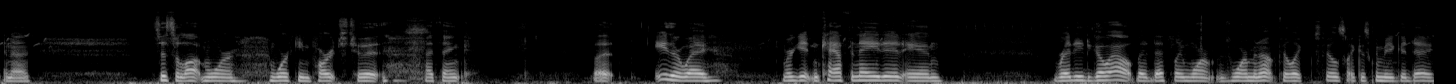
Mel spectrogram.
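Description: At a moderate pace and with long, frequent pauses, the voice comes through as a dry sound with no echo. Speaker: travel vlogger. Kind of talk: casual vlog chat. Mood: relaxed, cheerful. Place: open country. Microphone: phone near.

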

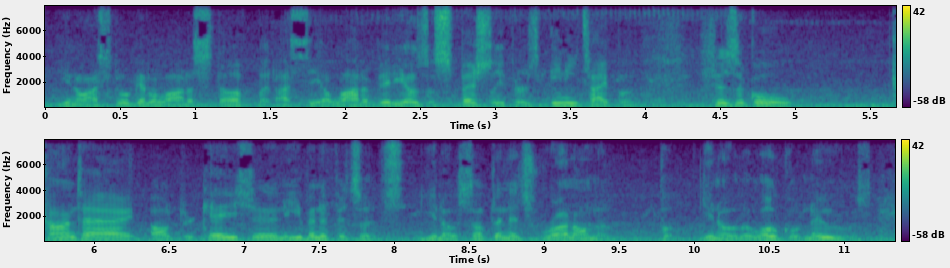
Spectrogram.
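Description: A man's fairly high pitch at a fairly quick pace with an American accent, in a dry sound with no echo and noticeable background noise. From United States. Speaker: vlogger; travel vlogger. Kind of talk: casual monologue to camera; casual vlog chat. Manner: animated. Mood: defiant, irritated toward critics. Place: street. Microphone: earbuds.

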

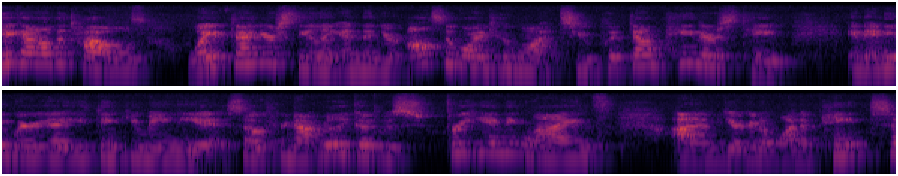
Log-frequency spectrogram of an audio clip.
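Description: A woman talks fairly quickly with lively intonation. Her voice has audible room echo. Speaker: home improvement host. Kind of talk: tutorial. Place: bathroom.

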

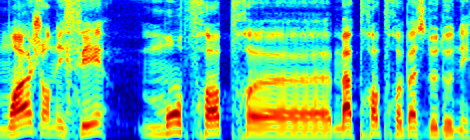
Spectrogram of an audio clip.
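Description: Over a quiet background, a man talks with ordinary pitch variation in a dry sound with no echo. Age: 40s. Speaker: ultra-trail runner and mental coach; mental coach. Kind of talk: conference talk. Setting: conference room with audience. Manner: hesitant, many fillers. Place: hall. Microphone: handheld.

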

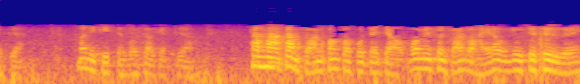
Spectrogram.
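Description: With lively intonation, a man talks in an Isan accent. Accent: Isan (Northeastern Thai). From Northeastern Thailand. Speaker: Buddhist monk. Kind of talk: Buddhist sermon.

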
